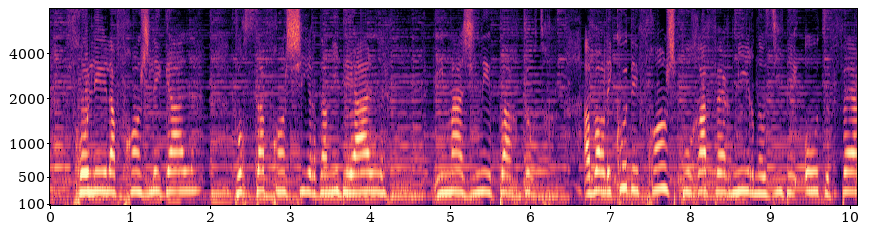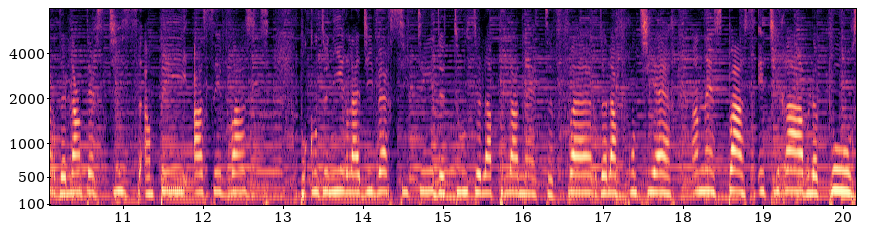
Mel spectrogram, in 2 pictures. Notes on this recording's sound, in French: Aquaplaning en direct live au Ciel !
